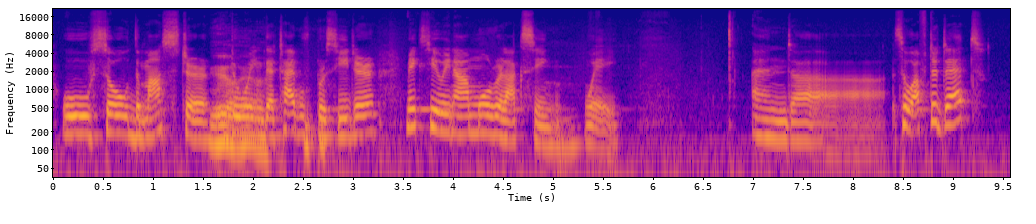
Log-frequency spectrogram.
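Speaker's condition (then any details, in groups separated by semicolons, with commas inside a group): No condition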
